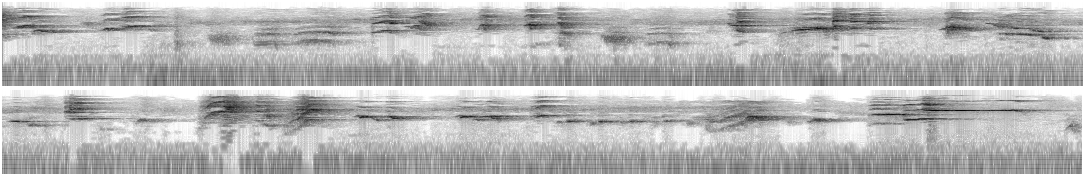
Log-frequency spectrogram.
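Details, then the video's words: Long continuous song of a village-type oriental magpie-robin, dense with rapid chattering and scratchy notes interwoven with brief clear whistles, closing on thin high whistles. "Kacer Kampung. Super Ngacor panjang"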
